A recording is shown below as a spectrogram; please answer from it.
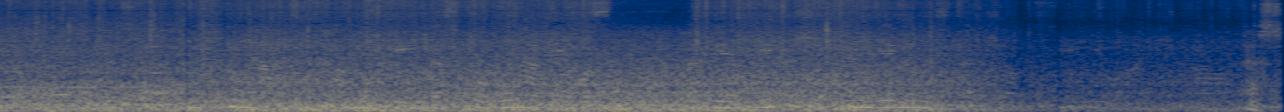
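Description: A German newsreader's voice on the car radio, heard inside the cabin over steady road and rain noise; it all fades down about five seconds in.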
